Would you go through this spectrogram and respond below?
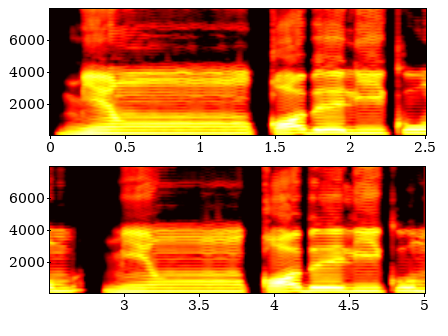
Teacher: নুন সাকিন বা কফ আসলে জিহ্বাটা কফের মাখরাজে লাগিয়ে দিবেন। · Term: ইখফা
